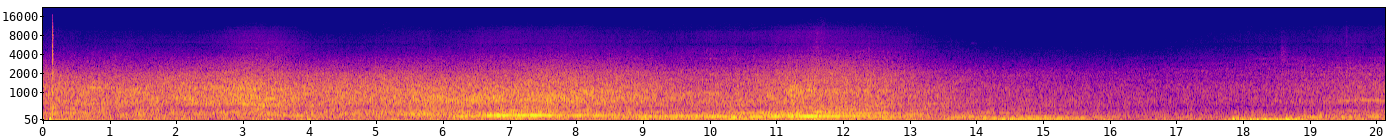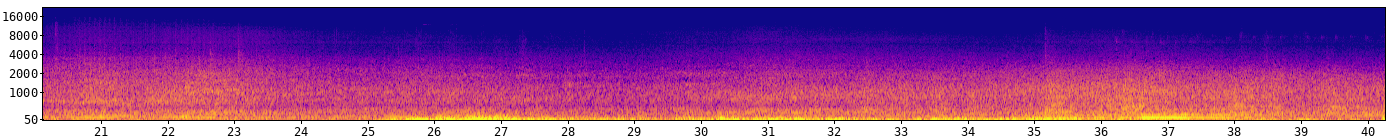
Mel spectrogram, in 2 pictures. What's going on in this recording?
STREET TRAFFIC
Decided to catch the noises of the city street one day, while walking around.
